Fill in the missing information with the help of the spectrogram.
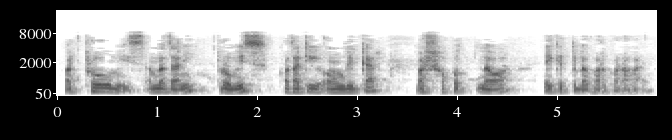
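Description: A male English vocabulary teacher with a Bengali accent, giving a slow voice-over lesson and repeating each English word several times to stress how it is pronounced. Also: on the low side, fairly even intonation, a little mellow, breathy edge, highs cut off.

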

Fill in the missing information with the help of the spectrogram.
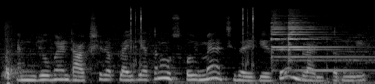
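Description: A young woman narrating her makeup tutorial as a voice-over, speaking slowly and softly at night with a chatty, friendly manner. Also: mid-range voice, lively intonation, over loud music. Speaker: beauty vlogger. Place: room in a house by a main road at night. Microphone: home voice-over recording.

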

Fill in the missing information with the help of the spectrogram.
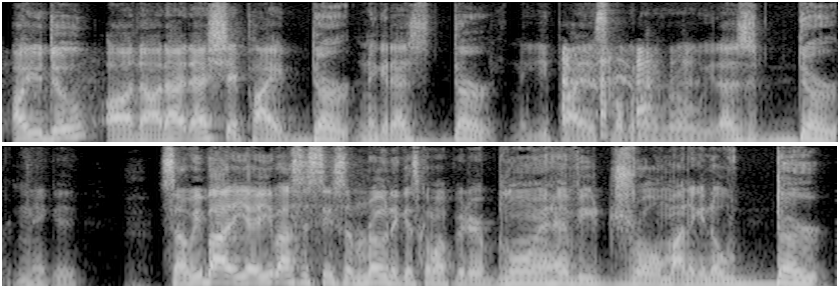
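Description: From his gaming setup indoors, a young American streamer makes a prank call, his mid-range voice moving quickly. He keeps the exchange confrontational and slang-heavy, cursing and saying the same things over and over.

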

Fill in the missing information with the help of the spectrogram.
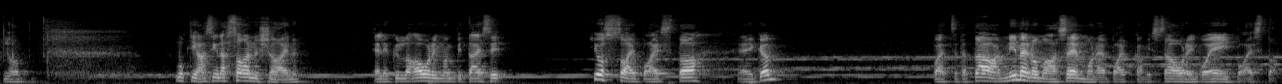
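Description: A young man talks over a horror game in a loose, offhand way. He swears easily and pokes fun at the scares, at a middle pitch with faint music playing in the background. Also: long pauses, fairly bright tone. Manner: swearing, joking, mocking the scares. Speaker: let's play gamer. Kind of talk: casual horror game commentary.

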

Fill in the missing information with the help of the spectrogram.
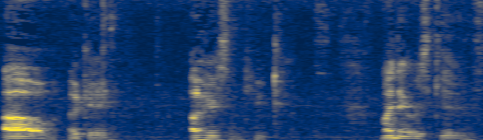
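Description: His delivery is flat, at a medium pitch and normal speed, and his tone leans darkish. He's a man vlogging casually at home at night, hushed to avoid waking anyone, rambling and joking at his own expense over old photos. A faint hiss or hum runs underneath.

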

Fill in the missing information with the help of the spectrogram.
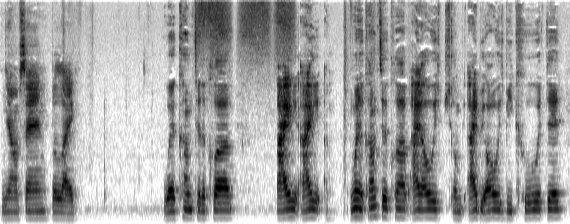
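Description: A man's voice: medium pitch, flat delivery, normal speed. A young man telling a casual storytime vlog, rambling with many restarts and fillers. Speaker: vlogger.

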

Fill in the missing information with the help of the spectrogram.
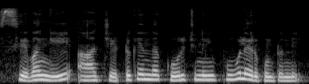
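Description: A woman reading an audio novel aloud, with steady storytelling narration. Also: mid-range voice, fairly quick, slightly rough.

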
